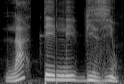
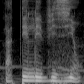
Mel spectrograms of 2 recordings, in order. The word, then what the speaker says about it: télévision: La télévision. La télévision. This sound also is very difficult for English people to pronounce. Zion. Zion. La télévision.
